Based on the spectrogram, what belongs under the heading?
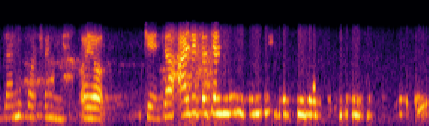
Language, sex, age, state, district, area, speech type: Nepali, female, 18-30, West Bengal, Darjeeling, rural, conversation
